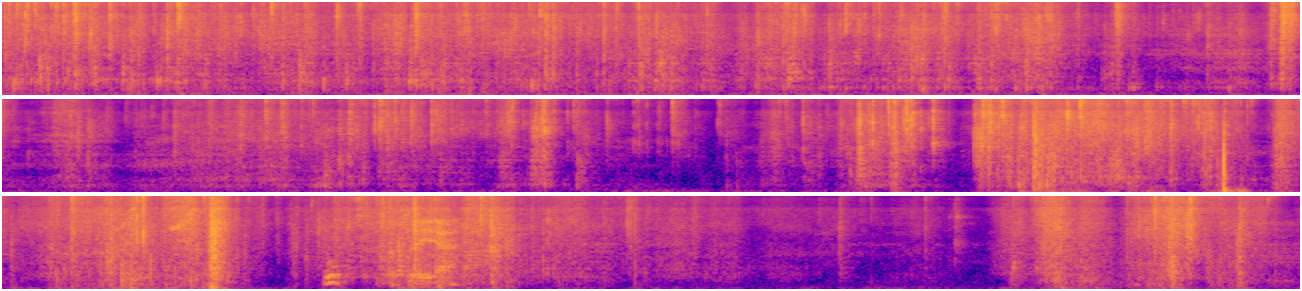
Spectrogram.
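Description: Diamond painting canvas with its clear plastic protective film crinkling and rustling as it is handled and unrolled, in bouts with short pauses. Two sharp thumps come about two thirds of the way through.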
